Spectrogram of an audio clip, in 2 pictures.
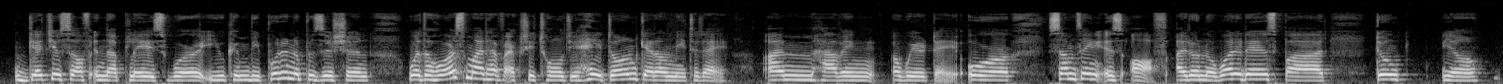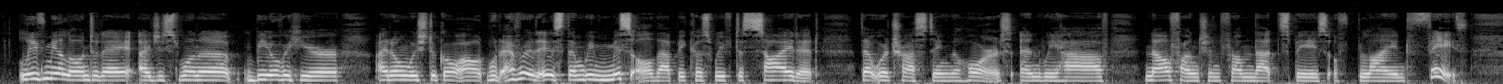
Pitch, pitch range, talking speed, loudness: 195 Hz, 185-215 Hz, 180 wpm, -12 LUFS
